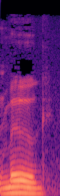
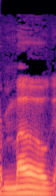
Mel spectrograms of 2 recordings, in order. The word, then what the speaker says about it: Moog: their tribute to Robert Moog, or Moog, I should say, is the way you correctly pronounce it.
